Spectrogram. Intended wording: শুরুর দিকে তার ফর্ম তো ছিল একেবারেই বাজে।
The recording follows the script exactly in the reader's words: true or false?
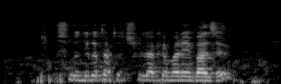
false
